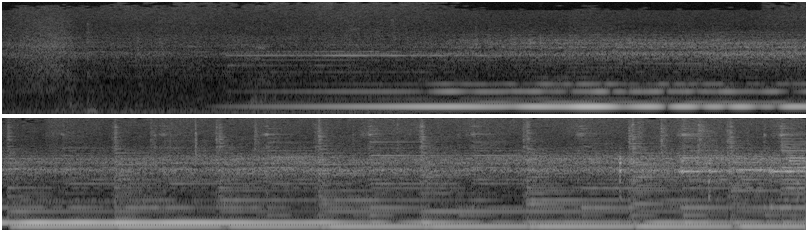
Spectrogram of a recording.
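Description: Song intro on guitars: a held guitar note swells in about a second in, and about four seconds in a low note and steady rhythmic picking on acoustic guitar join.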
